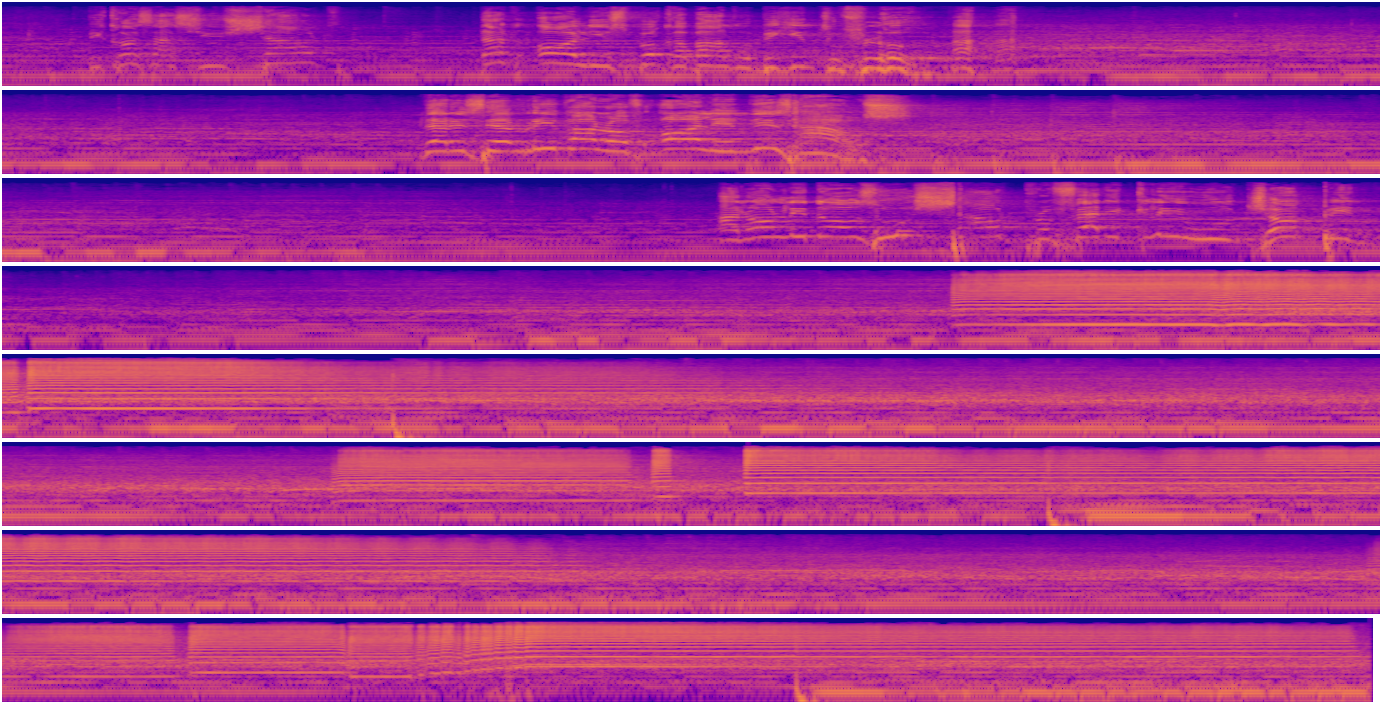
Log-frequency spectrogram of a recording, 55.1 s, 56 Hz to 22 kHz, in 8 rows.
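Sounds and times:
trumpet calls: 25.4s - 32.6s, 36.1s - 44.9s, 48.2s - 55.0s.

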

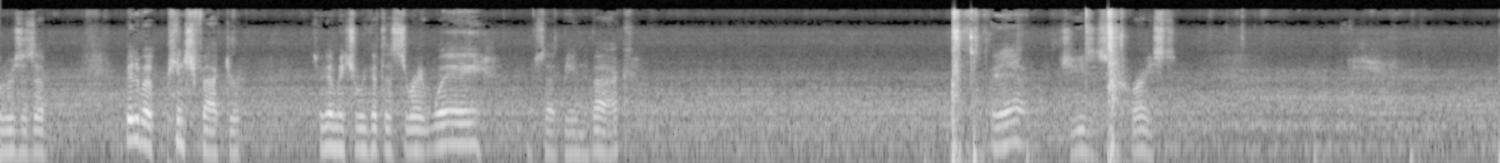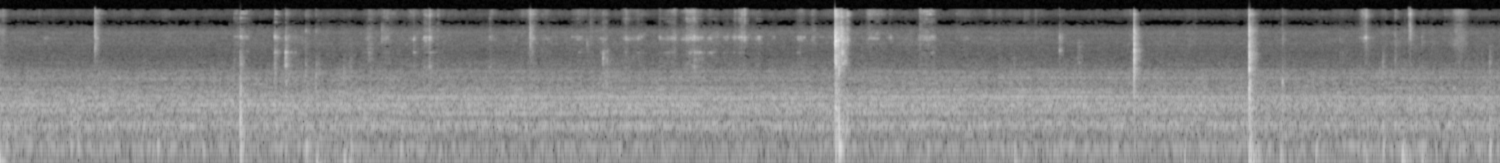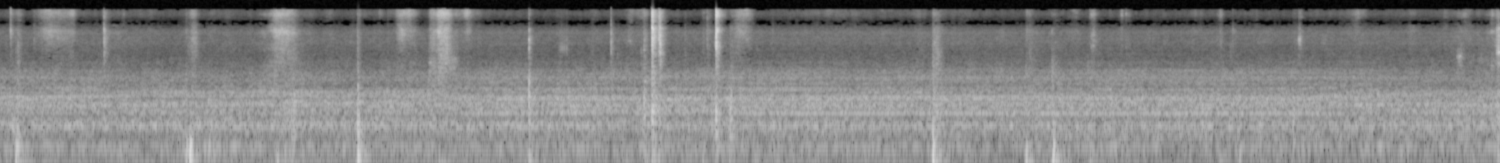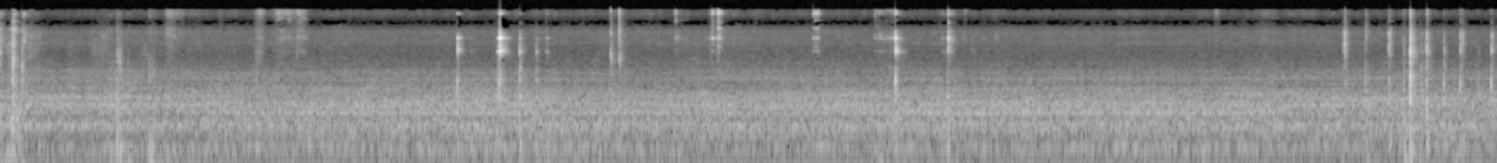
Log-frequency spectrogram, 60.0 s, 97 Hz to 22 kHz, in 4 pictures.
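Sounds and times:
steady background hum: 0.0s - 59.9s.

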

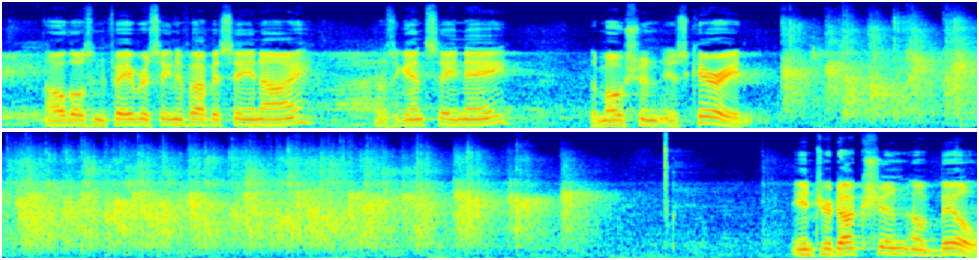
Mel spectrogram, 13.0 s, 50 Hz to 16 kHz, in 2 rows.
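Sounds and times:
many hands clapping: 5.2s - 10.7s.

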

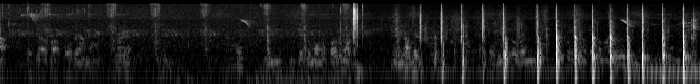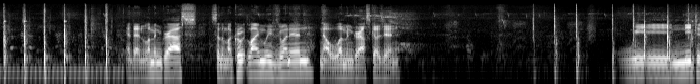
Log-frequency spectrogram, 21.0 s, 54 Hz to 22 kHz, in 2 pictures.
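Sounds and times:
stone pestle pounding in mortar: 6.6s - 12.2s, 19.2s - 21.0s.

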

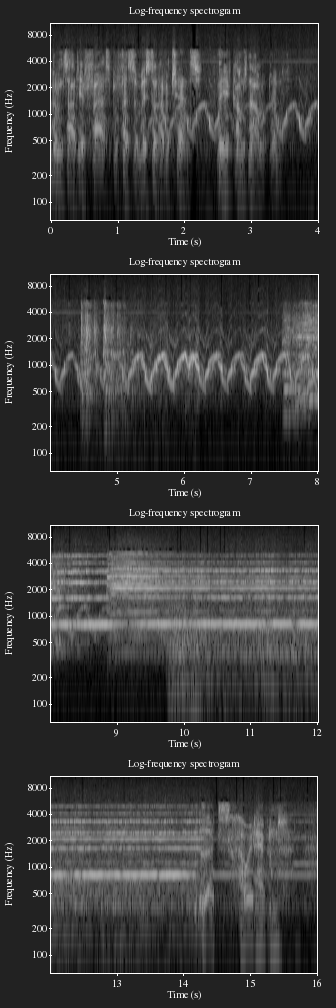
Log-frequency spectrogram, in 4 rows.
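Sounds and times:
ambulance siren wailing: 1.2s - 16.0s
sustained music chord: 7.6s - 16.0s.

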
